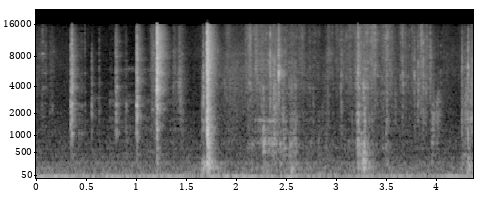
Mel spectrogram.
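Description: Irregular light clicks and taps of trading cards and hard plastic card holders being handled on a table, the two sharpest just after a second in and shortly before the midpoint.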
